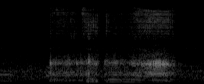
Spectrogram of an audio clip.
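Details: Single rough rattling snore lasting just over a second, with a short break in the middle; ordinary snoring.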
